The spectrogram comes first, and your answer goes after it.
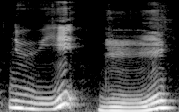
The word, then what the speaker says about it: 女: 발음 뉘이 뉘, 뉘이 뉘, 뉘이 뉘.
